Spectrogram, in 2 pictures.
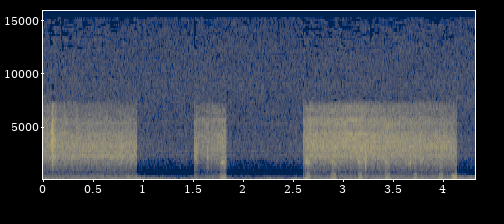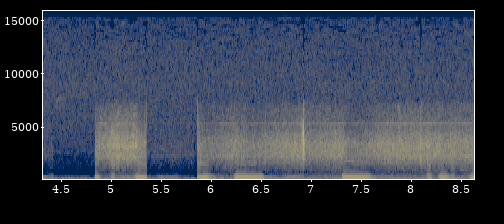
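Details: Great horned owls, a pair hooting back and forth at a nest in Savannah on a late November morning; repeated low hoots roughly once a second in the latter half, interrupted by bursts of camera static.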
